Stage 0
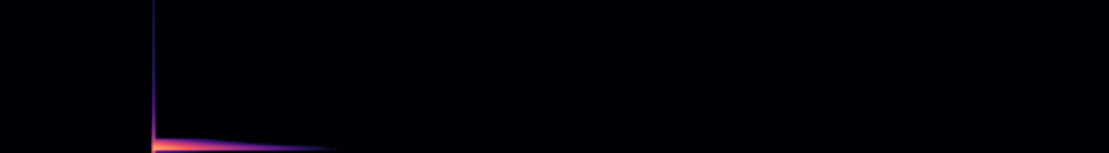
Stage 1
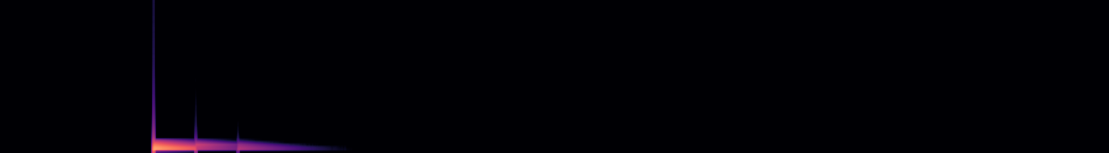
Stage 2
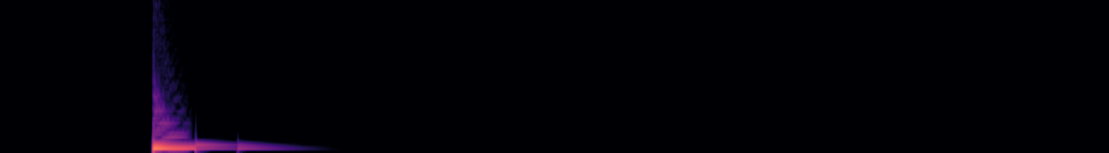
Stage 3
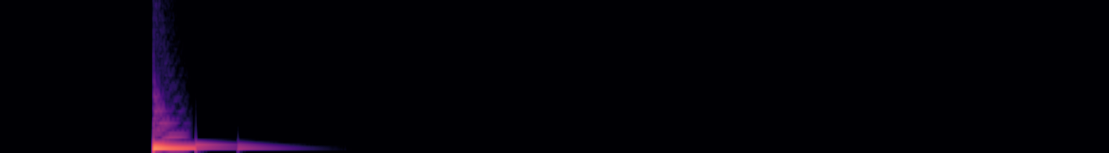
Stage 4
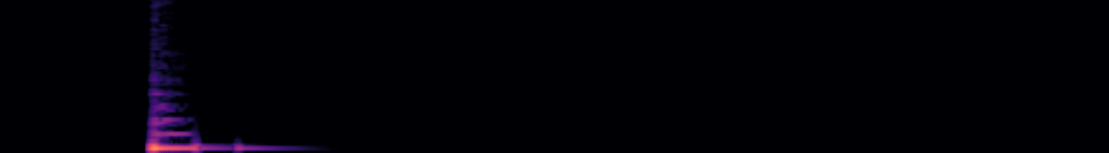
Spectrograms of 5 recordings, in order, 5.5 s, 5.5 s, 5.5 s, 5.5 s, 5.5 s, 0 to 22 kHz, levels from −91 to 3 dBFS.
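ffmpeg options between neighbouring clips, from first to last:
ffmpeg -i in.wav -af "aecho=1:1:211|422:0.106|0.0275" out.wav
ffmpeg -i in.wav -filter_complex "[0:a]equalizer=frequency=100:width_type=o:width=0.33:gain=12,equalizer=frequency=160:width_type=o:width=0.33:gain=11,equalizer=frequency=315:width_type=o:width=0.33:gain=-7,asplit=2[link_01][link_02];[link_02]aeval=exprs='0.0422*(abs(mod(val(0)/0.0422+3,4)-2)-1)':channel_layout=same,volume=-10dB[link_03];[link_01][link_03]amix=inputs=2:normalize=0,volume=-7.5dB" out.wav
ffmpeg -i in.wav -af "lowshelf=frequency=120:gain=-10.5,volume=3.5dB" out.wav
ffmpeg -i in.wav -af "afftfilt=real='re*3.46*eq(mod(b,12),0)':imag='im*3.46*eq(mod(b,12),0)':win_size=2048:overlap=0.75" out.wav

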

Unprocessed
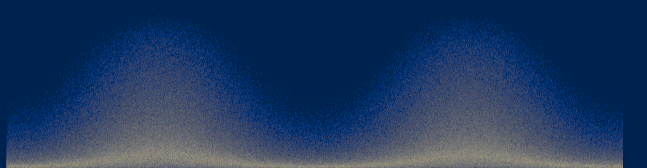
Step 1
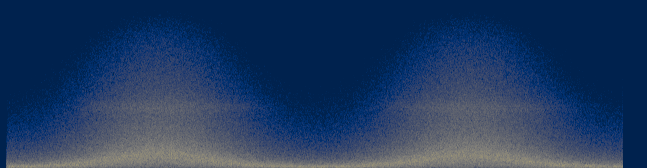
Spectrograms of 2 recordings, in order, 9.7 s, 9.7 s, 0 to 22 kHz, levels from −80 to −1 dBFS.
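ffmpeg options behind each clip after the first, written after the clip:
ffmpeg -i in.wav -af "adynamicequalizer=threshold=0.00112:dfrequency=8000:dqfactor=3.9:tfrequency=8000:tqfactor=3.9:attack=5:release=100:ratio=0.375:range=2.5:mode=boostabove:tftype=bell" out.wav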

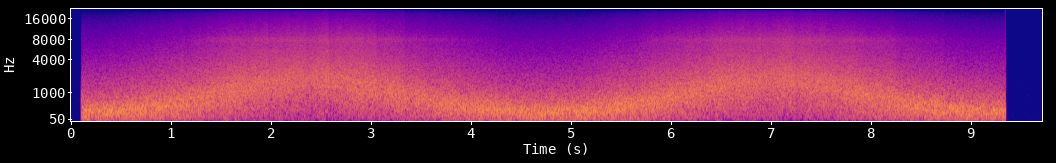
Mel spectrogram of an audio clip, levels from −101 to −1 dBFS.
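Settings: ffmpeg -i in.wav -af "alimiter=level_in=0.5dB:limit=-24dB:level=0:latency=1:release=495,volume=-0.5dB,volume=4.5dB" out.wav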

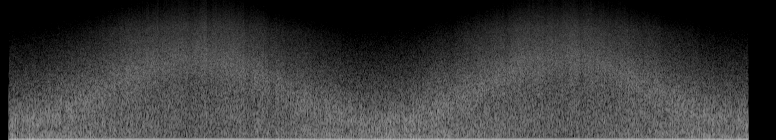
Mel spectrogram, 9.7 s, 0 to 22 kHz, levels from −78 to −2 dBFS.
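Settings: ffmpeg -i in.wav -af "aeval=exprs='abs(val(0))':channel_layout=same" out.wav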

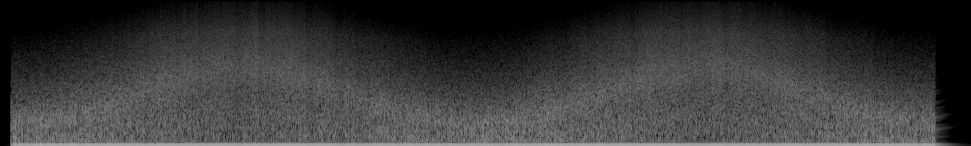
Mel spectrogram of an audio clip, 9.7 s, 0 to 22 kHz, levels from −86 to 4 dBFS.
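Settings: ffmpeg -i in.wav -af "flanger=delay=9.7:depth=6.9:regen=83:speed=0.84:shape=triangular,volume=-1dB" out.wav

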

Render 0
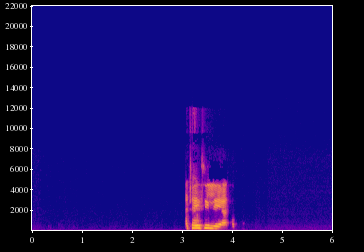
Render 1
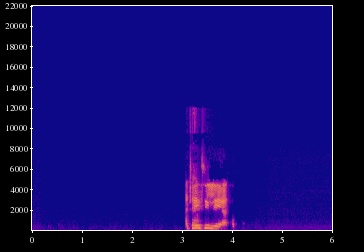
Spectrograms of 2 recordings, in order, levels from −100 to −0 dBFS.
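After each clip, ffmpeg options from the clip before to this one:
ffmpeg -i in.wav -filter_complex "[0:a]highpass=frequency=100:width=0.5412,highpass=frequency=100:width=1.3066,acrossover=split=130|3000[link_01][link_02][link_03];[link_02]acompressor=threshold=-48dB:ratio=1.5[link_04];[link_01][link_04][link_03]amix=inputs=3:normalize=0,volume=-2dB" out.wav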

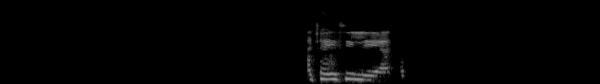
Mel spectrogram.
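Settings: ffmpeg -i in.wav -af "superequalizer=10b=3.16:13b=0.447,alimiter=limit=-21dB:level=0:latency=1:release=38,volume=-2.5dB" out.wav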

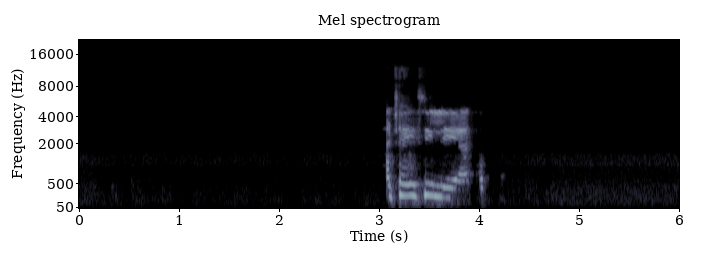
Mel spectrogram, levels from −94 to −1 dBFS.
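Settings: ffmpeg -i in.wav -af "acompressor=threshold=-37dB:ratio=6,volume=1.5dB" out.wav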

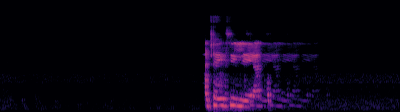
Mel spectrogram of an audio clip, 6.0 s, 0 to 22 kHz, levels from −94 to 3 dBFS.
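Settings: ffmpeg -i in.wav -filter_complex "[0:a]asplit=2[link_01][link_02];[link_02]adelay=31,volume=-6dB[link_03];[link_01][link_03]amix=inputs=2:normalize=0,aecho=1:1:295|590|885:0.0891|0.041|0.0189,volume=-1dB" out.wav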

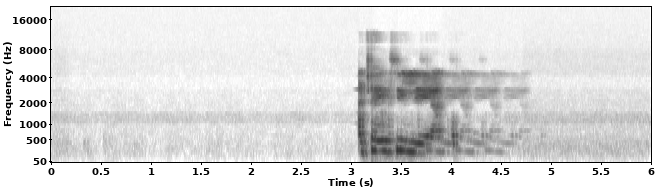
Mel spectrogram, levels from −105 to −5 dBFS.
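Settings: ffmpeg -i in.wav -af "equalizer=frequency=110:width_type=o:width=1.3:gain=-10.5,volume=8.5dB" out.wav

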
